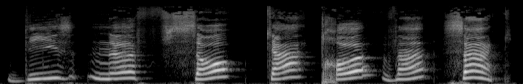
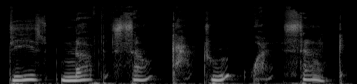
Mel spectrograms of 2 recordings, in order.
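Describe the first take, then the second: First: It is said loudly in a French accent. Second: It is said in an English accent. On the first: "Il articula très précisément, un peu comme lorsqu'on parle à un étranger" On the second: "tenta de le dire avec un accent anglais"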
